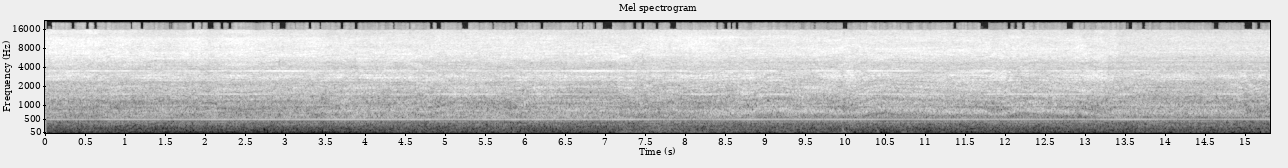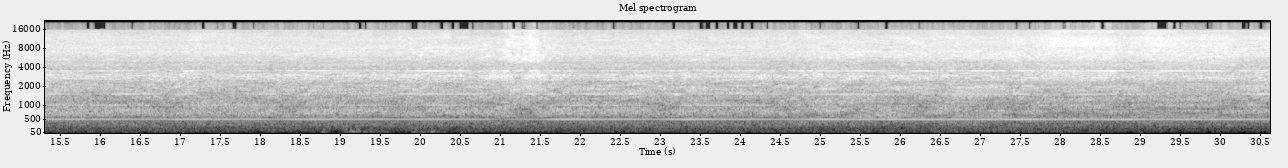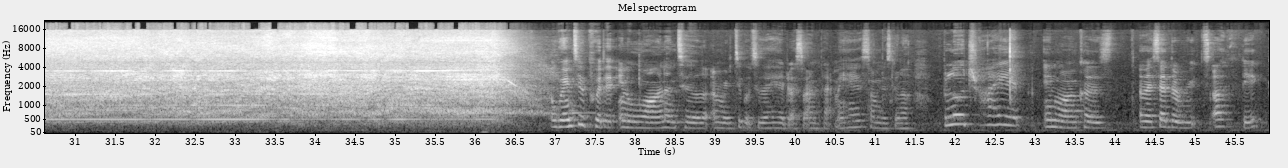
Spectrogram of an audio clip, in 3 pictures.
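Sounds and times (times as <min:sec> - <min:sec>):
hair dryer brush running: 0:00.0 - 0:37.2.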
